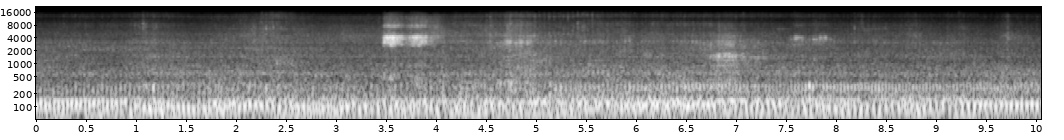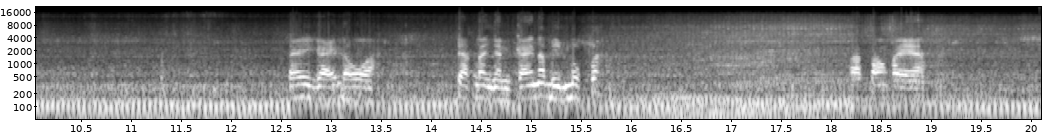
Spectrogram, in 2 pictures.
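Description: Other motorbikes pass by on the road.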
